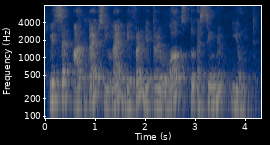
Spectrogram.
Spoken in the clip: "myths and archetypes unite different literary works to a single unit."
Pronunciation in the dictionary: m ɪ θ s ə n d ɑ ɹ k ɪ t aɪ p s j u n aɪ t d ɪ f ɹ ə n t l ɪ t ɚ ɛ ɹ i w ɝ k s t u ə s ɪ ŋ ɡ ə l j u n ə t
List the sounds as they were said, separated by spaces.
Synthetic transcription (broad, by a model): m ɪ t s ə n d ɑ ɹ k ɪ t aɪ p s j u n aɪ t d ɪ f ɹ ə n t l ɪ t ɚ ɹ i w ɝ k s t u ə s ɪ ŋ ɡ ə l j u n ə t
